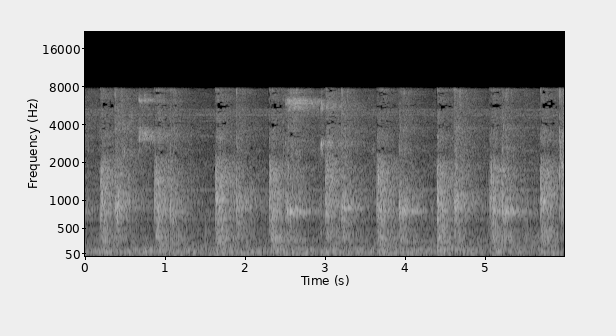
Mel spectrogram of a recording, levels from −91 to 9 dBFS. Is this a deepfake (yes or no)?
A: no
